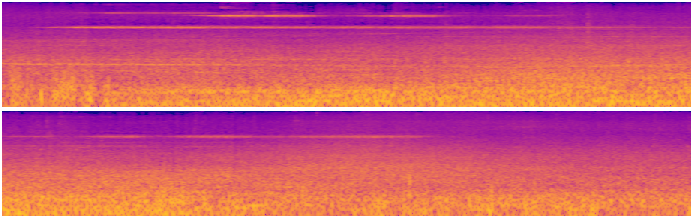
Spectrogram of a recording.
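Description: Double-deck NS electric passenger train passing over a road overpass: a loud, steady rumble of wheels on rails. A thin, high wheel squeal runs through most of the pass and fades out about fifteen seconds in.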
